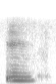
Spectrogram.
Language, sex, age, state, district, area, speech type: Manipuri, male, 18-30, Manipur, Kangpokpi, urban, conversation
